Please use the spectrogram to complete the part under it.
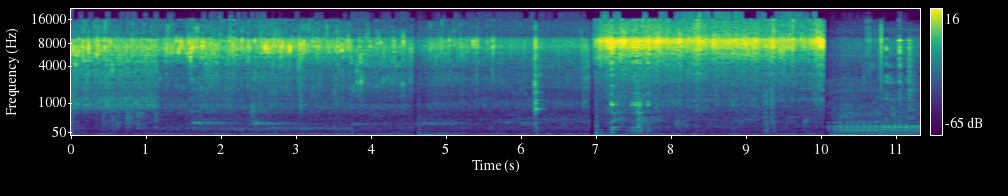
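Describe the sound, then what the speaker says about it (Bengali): Pieces of dhundul (sponge gourd) frying in a little oil, a steady sizzle with stirring scrapes throughout, louder and brighter in the second half, with a brief water-like rush near the end; no talking. "এইবার দুকাগুলোকে অল্প তেলে ভেজে নিব"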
